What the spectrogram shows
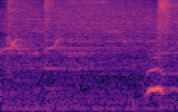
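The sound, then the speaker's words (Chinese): A small bird in a wood gives a single short, mid-pitched chirp that rises briefly over a low, steady background hum, with faint higher twittering tones drifting through the rest of the moment. “树林里有小鸟在叫，叫声非常好听。”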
